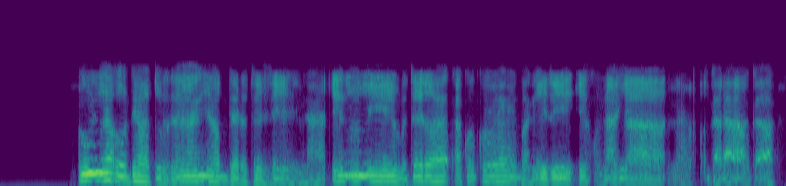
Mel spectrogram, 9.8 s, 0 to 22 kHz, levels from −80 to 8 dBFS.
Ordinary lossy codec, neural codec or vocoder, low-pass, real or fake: none; codec, 16 kHz, 1 kbps, FreqCodec, smaller model; 5.4 kHz; fake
